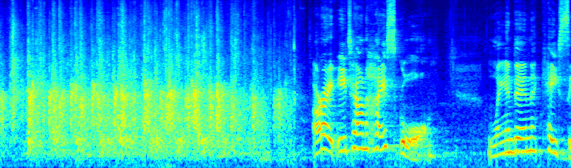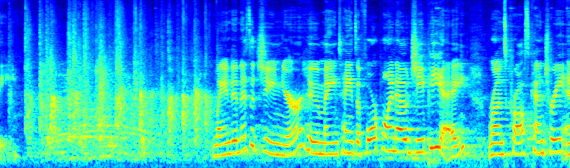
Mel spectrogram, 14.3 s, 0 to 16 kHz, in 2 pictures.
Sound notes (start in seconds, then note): 0.0 audience applauding; 7.4 audience applauding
